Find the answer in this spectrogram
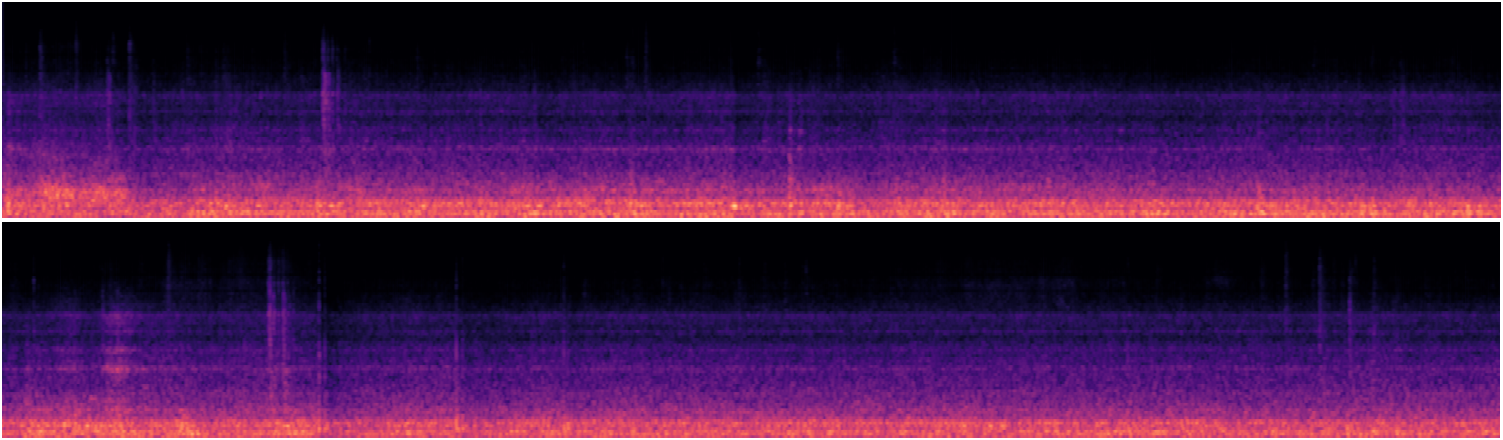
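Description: Local diesel train running at speed, heard from inside the passenger car: a steady rumble of the engine and the wheels on the rails, with a few faint clicks along the way.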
